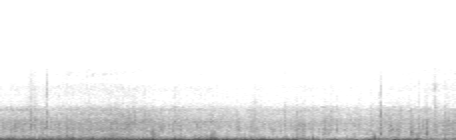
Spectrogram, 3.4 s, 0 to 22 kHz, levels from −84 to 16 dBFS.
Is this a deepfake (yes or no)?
yes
